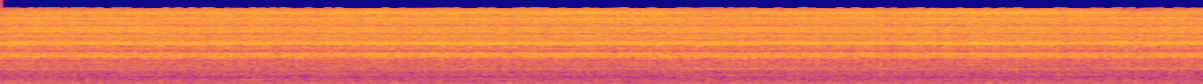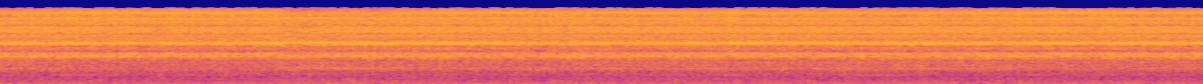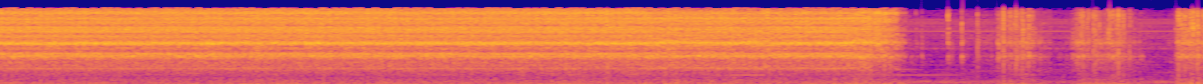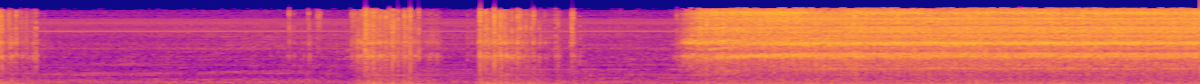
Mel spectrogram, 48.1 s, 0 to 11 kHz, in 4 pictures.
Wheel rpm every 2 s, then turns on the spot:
160, 160, 160, 160, 160, 160, 160, 160, 160, 160, 160, 160, 160, 160, 160, 160, 80, 10, 10, 0, 20, 60, 160, 160.
34-38 40-42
